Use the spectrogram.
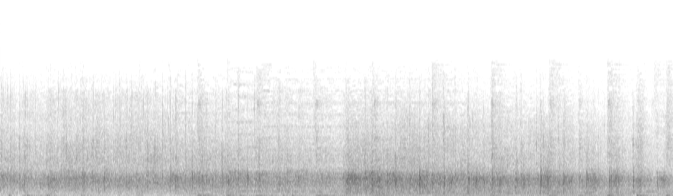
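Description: Audience applause for presenters at a Zaragoza presentation event, a steady sustained round of clapping from a crowd that swells louder midway and carries on to the end, with no speech over it.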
